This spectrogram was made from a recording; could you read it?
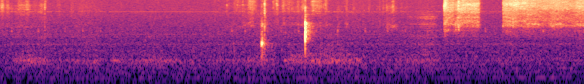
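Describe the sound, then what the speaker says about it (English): Two faint clicks, then a couple of soft misty sprays of makeup setting spray hiss in short bursts, quiet and close, with no talking. "to fix the look, I'll be using my Morphe setting spray"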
